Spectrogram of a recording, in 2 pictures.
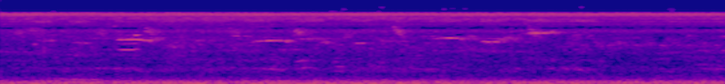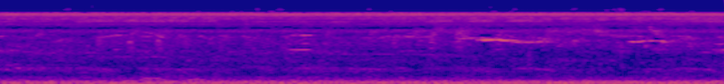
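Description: Outdoor ambience: small birds chirping briefly now and then over a steady low rumble.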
